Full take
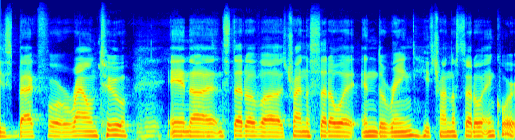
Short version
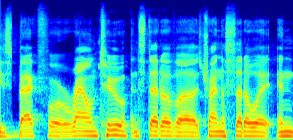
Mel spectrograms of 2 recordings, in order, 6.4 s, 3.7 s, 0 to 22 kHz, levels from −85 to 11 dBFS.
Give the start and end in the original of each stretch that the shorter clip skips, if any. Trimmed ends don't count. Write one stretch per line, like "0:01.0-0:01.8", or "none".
0:01.7-0:02.8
